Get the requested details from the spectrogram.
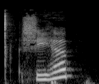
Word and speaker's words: Shehab: But his name is Edward Shehab.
